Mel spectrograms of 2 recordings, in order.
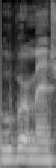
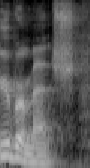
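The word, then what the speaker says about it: Übermensch: whole concept of an Uber MCH or Uber mench to pronounce it uh correctly is essentially someone who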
